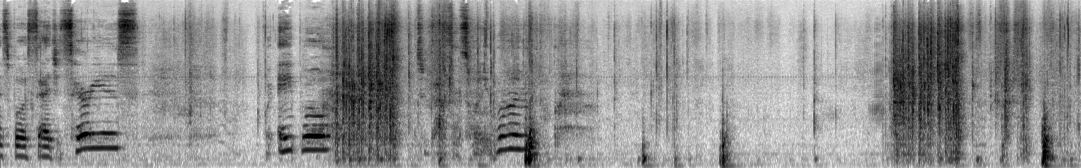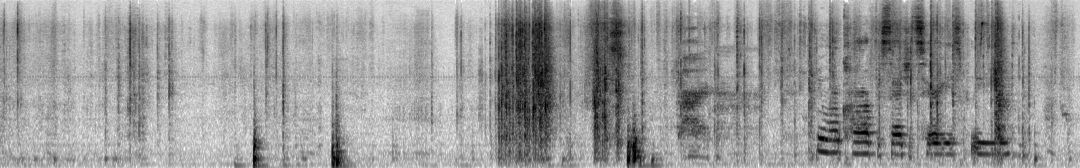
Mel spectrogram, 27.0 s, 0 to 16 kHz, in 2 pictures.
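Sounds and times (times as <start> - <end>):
cards being shuffled: 4.1 - 6.8, 10.0 - 15.8, 18.5 - 27.0.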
